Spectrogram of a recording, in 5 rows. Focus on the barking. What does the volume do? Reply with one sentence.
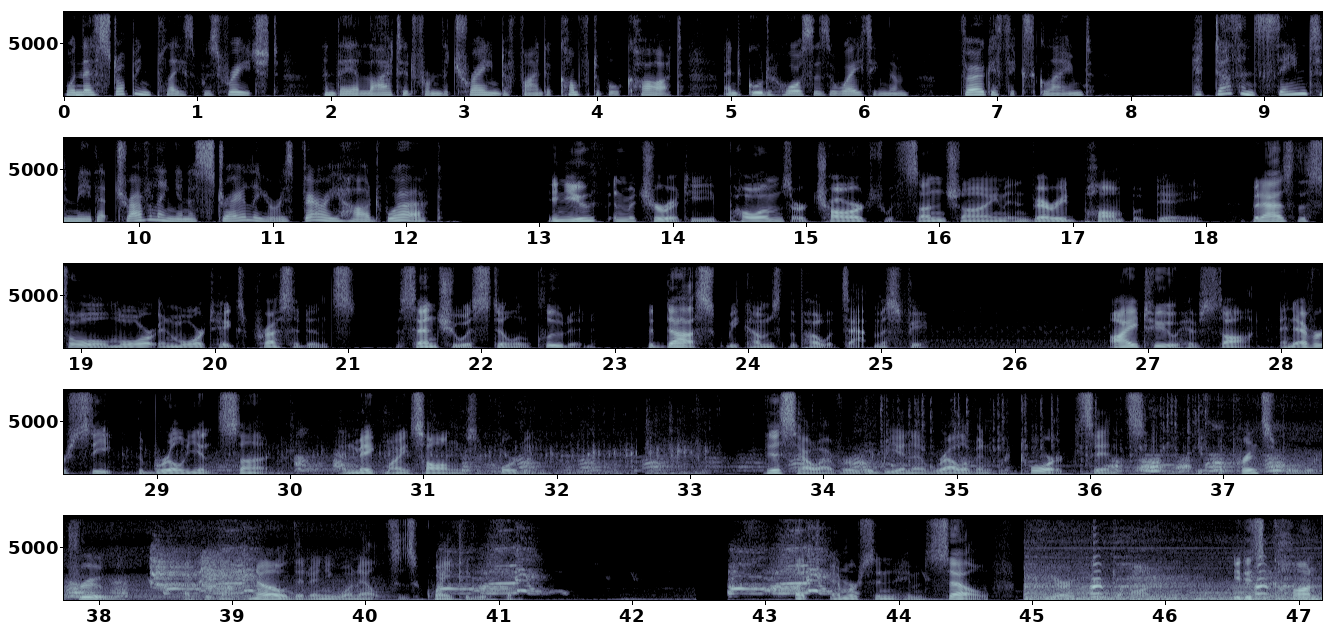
The loudness of the barking goes up.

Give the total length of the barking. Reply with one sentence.
You can hear the barking for 10 seconds altogether.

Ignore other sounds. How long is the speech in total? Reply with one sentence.
The speech can be heard for 41 seconds in total.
